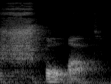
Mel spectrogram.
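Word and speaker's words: Sport: давайте приведемо приклад до прикладу спорт в українській читається як спорт а в німецькій читається як шпоат Тому що перед буквою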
